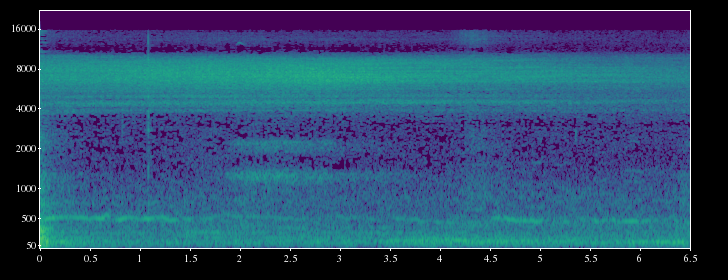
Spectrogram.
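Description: Near silence with a faint, steady, high-pitched insect chorus.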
